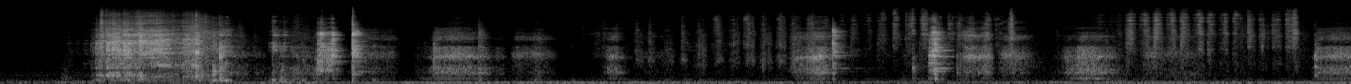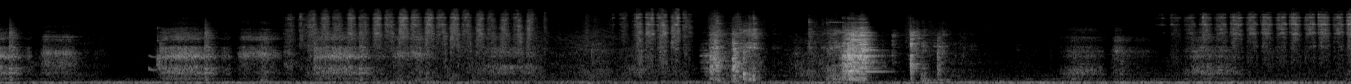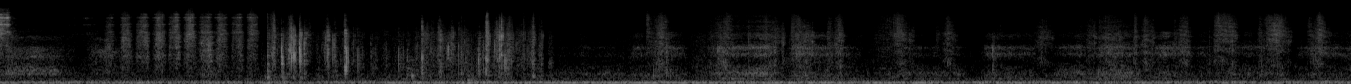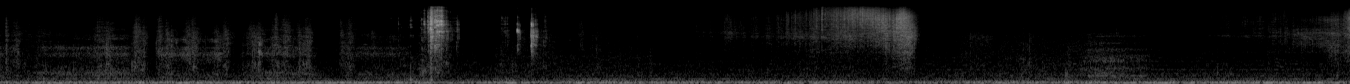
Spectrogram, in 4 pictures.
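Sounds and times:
blade scraping hair off scalp: 6.4s - 10.2s, 11.2s - 13.1s, 16.4s - 20.5s, 25.1s - 27.2s, 27.8s - 32.5s, 37.4s - 43.8s, 47.6s - 49.8s, 52.6s - 54.0s.

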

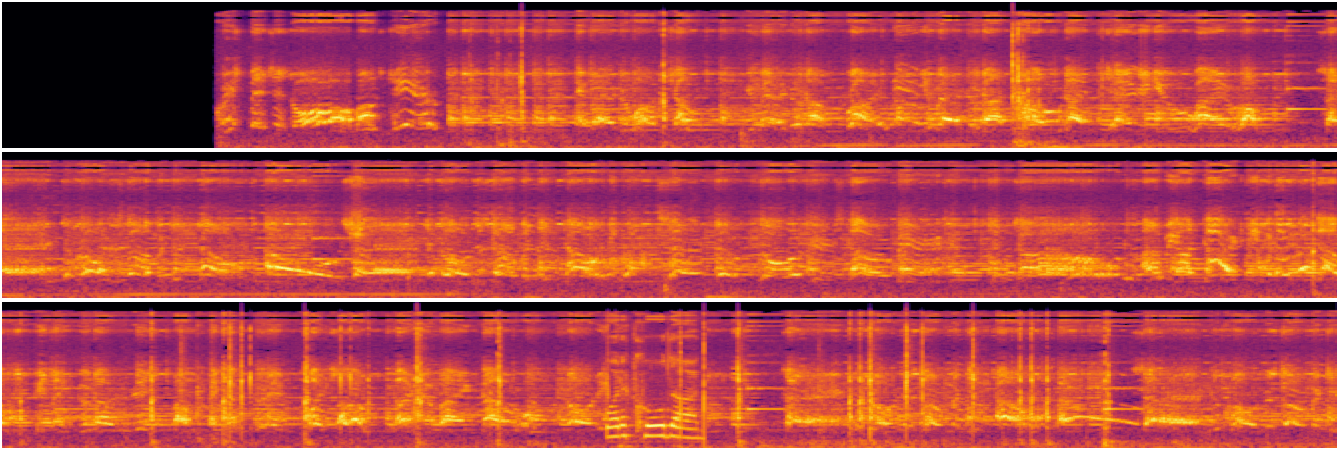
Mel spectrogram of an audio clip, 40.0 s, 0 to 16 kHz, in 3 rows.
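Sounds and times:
processed dog howling melody: 5.5s - 28.5s, 34.4s - 40.0s.

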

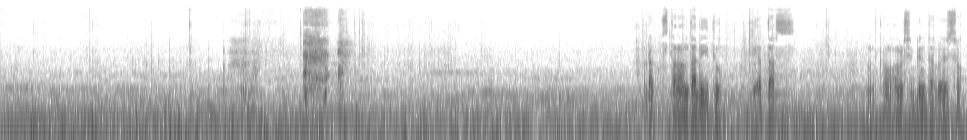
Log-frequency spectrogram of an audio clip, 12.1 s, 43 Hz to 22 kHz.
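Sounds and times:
low rumble: 0.0s - 12.0s
man coughing: 3.8s - 4.5s.

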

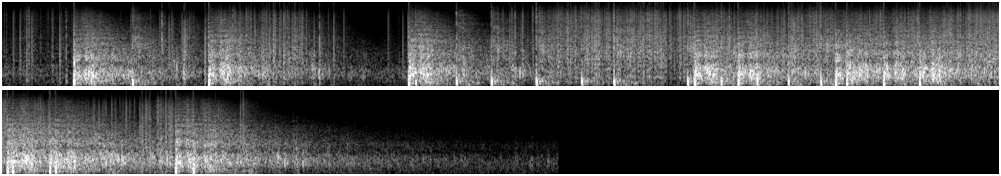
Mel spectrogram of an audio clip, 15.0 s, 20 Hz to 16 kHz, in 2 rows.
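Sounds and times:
fireworks shots and bursts: 0.0s - 11.6s
fireworks crackle: 0.0s - 11.7s.

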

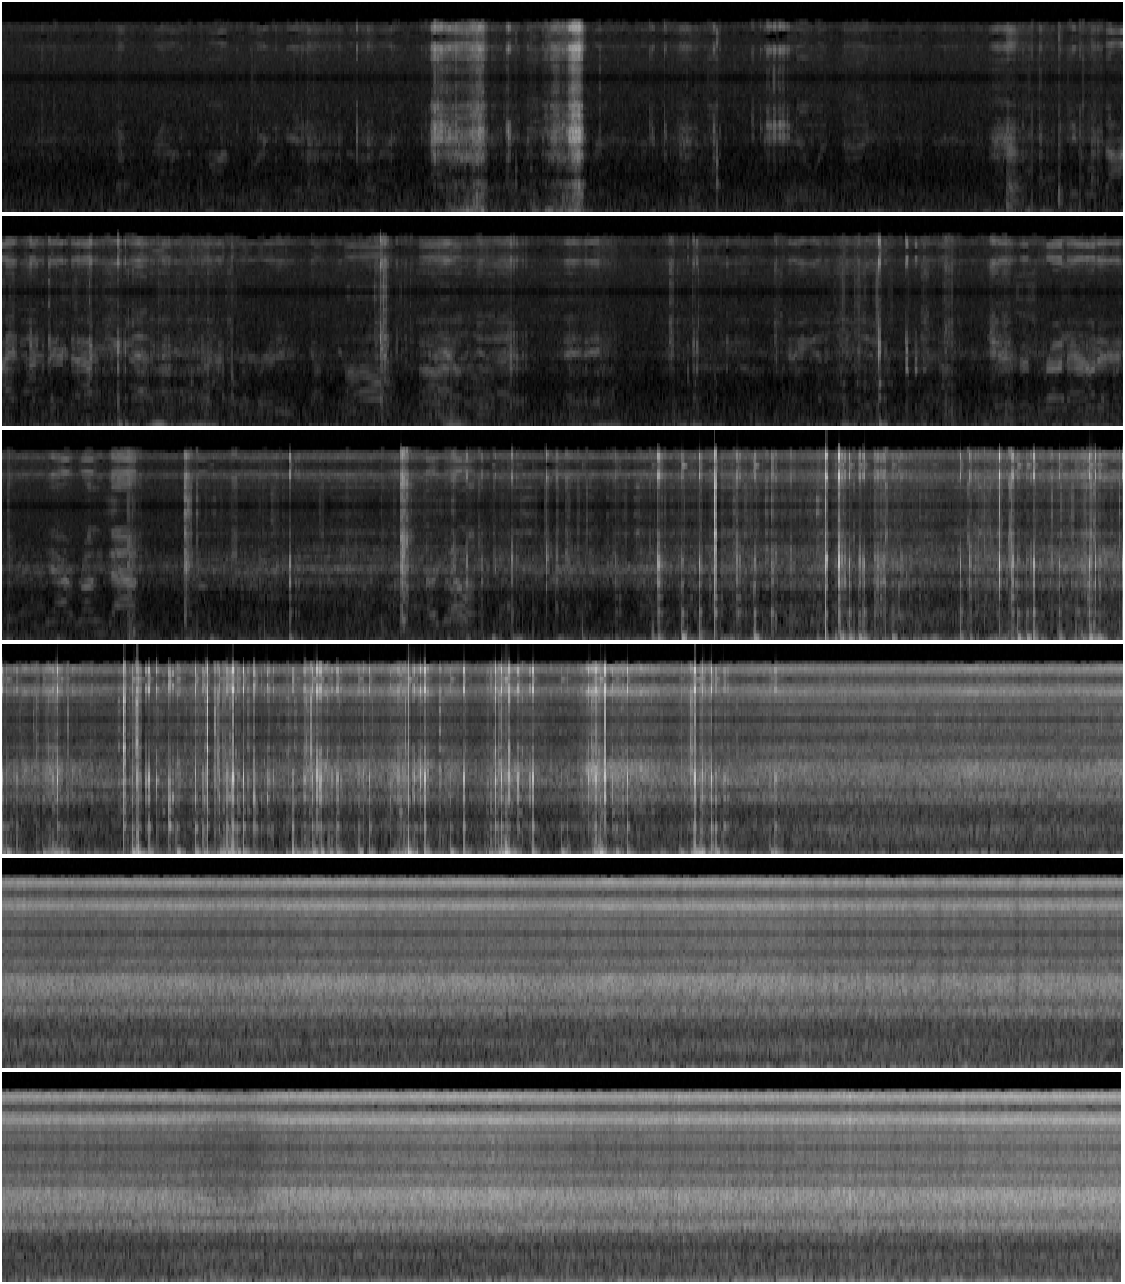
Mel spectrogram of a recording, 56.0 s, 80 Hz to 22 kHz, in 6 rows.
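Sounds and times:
longboard wheels rolling on asphalt: 14.8s - 56.0s
wind rushing over microphone: 22.6s - 56.0s
loud irregular thumps: 22.8s - 34.6s.

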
